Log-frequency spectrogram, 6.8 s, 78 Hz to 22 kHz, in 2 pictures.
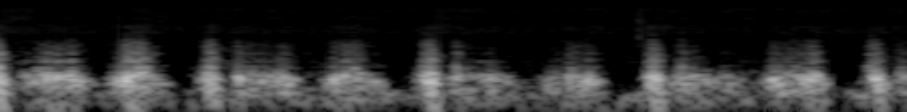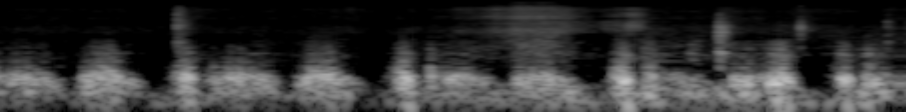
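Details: Midsystolic murmur with split S2 and a murmur at S2, auscultated at position T during a posture stress test (lying, sitting, standing, then lying again).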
